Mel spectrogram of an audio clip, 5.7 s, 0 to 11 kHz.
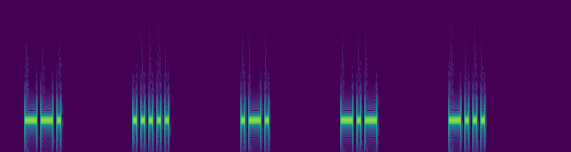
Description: Morse code, heard as a keyed tone, about 30 wpm, spaced as for 10 wpm, 700 Hz. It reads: G5RKB
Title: USA Call Signs - 6 Characters - 6x Character Spacing - 30wpm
